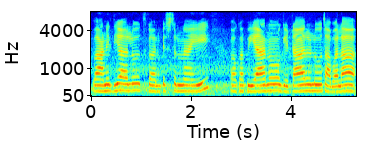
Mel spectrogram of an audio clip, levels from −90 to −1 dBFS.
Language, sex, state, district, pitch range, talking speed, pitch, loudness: Telugu, female, Andhra Pradesh, Visakhapatnam, 205-220 Hz, 80 wpm, 210 Hz, -23 LUFS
